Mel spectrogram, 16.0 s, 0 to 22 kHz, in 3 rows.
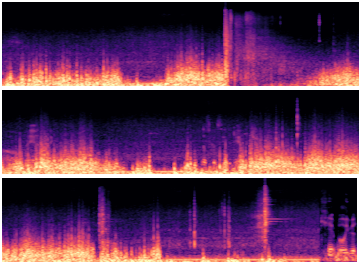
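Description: One shot from a muzzle-braked .50 Krater semi-automatic rifle about three seconds in, over a loud rumbling of wind on the microphone, with a couple of sharp clicks near the end.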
